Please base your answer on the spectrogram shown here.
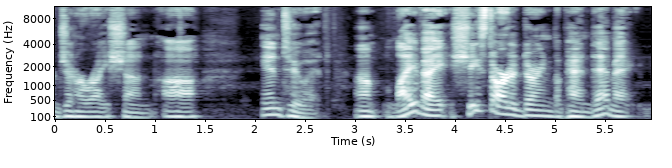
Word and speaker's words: Laufey: they showed the singer Le um I had call her Lai L a U fy but her her she pronounces it le never given her much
